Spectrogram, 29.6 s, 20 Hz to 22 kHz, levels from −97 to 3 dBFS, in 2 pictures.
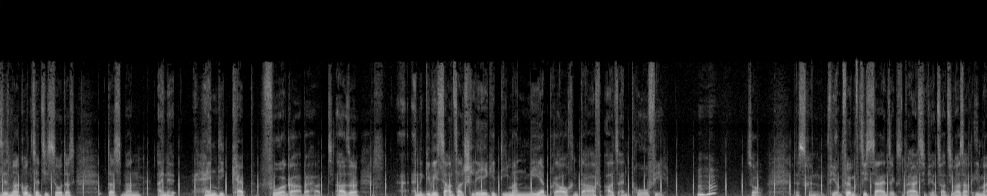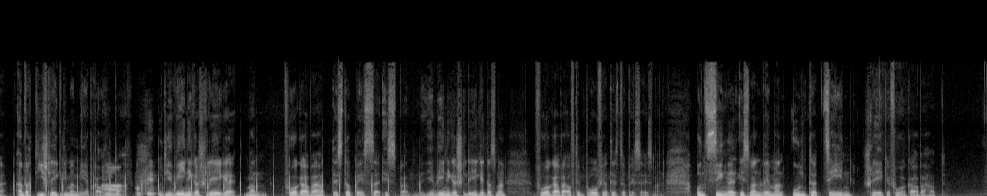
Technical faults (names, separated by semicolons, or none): train of clicks; call bitrate drop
